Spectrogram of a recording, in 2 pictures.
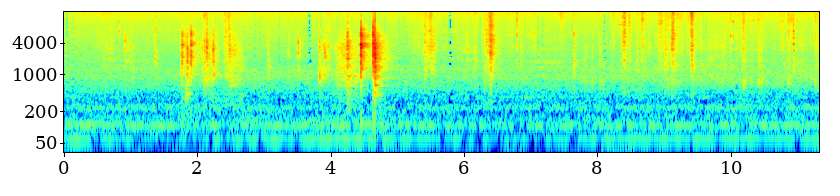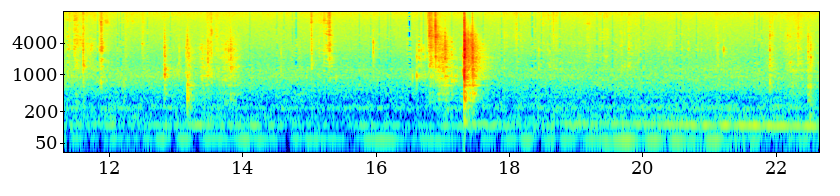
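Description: Paper strips of a hand-built paper grid being bent and handled, giving scattered short rustles and clicks, the loudest about 17 seconds in, over a faint steady low hum.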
